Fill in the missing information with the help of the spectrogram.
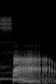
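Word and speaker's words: サ: first one this is pronounce it as sa like in the word sun i don't think that's quite right actually sub is not quite the same as saw like soccer would be right i think or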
